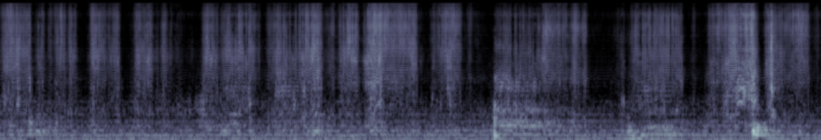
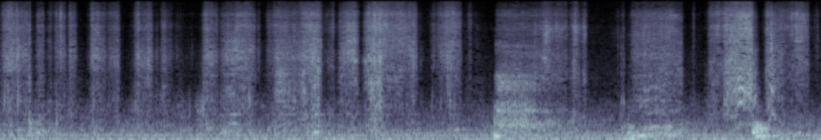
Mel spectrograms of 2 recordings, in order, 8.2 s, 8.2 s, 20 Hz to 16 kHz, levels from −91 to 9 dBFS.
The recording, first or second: second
